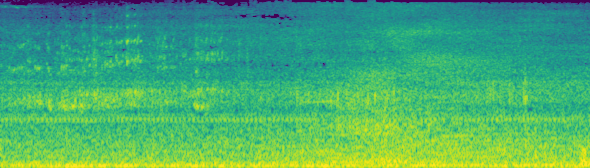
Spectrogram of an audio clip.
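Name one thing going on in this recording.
A car drives past on a paved street.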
